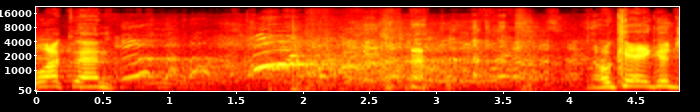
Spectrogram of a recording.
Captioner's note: audience laughing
